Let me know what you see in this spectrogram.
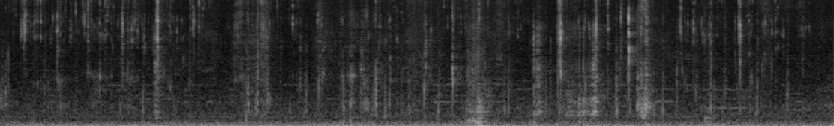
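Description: Close-miked chewing and wet mouth sounds of someone eating boiled pork hock meat and skin, with many small clicks and smacks over a steady low hum.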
